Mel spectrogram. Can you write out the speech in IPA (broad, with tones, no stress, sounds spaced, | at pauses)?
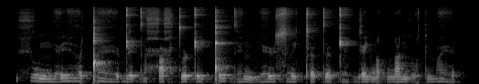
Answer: ç u˥˨ ɲ ɛ̤˧˥ i̯ ɦ ə˥˨ ǃ ɛ̤˥˨ ɦ ɪ˧˥ ɖ ɪ˧˥˧ t̪ ə̤˥˨ ħ ə˧˥ ħ t̪ ʊ˧˥˧ ʈ i˧˥˧ ǃ u˥˨ d̪ ɛ̤˥˨ n ʎ ɛ̤˧˥ y̯ s ə̤˥˨ i̯ tʼ ə˥˨ t̪ ɛ˧˥ ʈ ɛ̤˧˥ ɡ ɛ˧˥˧ ɲ ɪ˧˥˧ tˤ n ɛ˥˨ n ʎ ə̤˧˥ tˤ m ɛ̤˥˨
